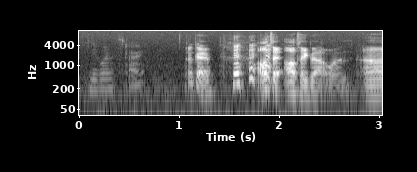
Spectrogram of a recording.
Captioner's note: laugh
